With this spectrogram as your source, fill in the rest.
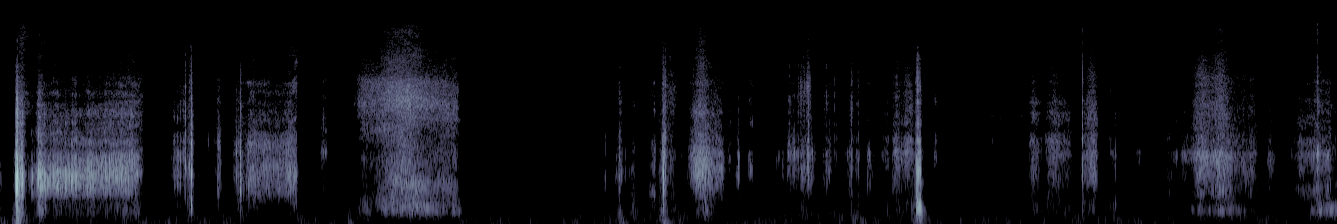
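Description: A small cardboard box rustles and scrapes as hands handle it.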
